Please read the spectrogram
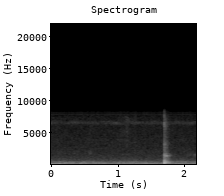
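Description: A single sharp click near the end, over a low, steady room hum.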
